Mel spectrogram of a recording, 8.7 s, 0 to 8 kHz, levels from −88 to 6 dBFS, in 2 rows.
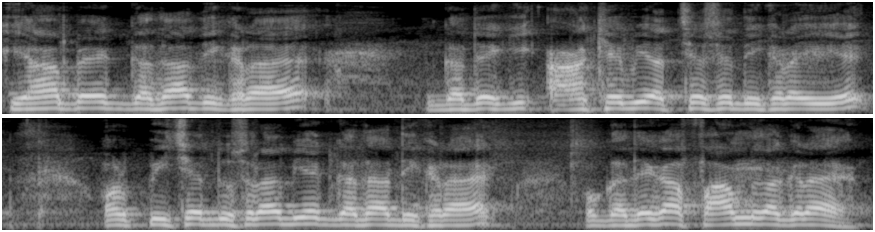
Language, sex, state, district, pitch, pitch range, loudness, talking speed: Hindi, male, Punjab, Fazilka, 150 Hz, 145-160 Hz, -16 LUFS, 215 wpm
